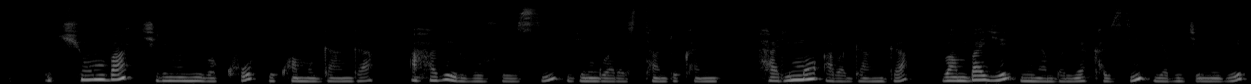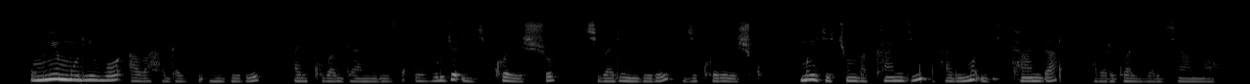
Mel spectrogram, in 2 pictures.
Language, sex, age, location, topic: Kinyarwanda, female, 25-35, Huye, health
